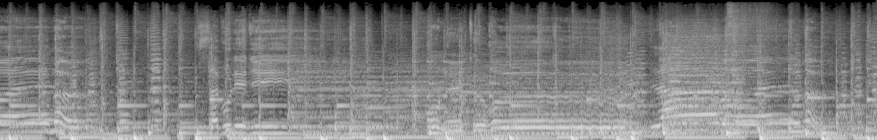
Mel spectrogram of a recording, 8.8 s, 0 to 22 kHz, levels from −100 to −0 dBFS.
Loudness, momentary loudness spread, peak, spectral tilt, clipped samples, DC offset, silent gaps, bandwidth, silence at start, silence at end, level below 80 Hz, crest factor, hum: -20 LUFS; 5 LU; -6 dBFS; -5 dB/octave; under 0.1%; under 0.1%; none; 20 kHz; 0 s; 0 s; -24 dBFS; 12 dB; none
